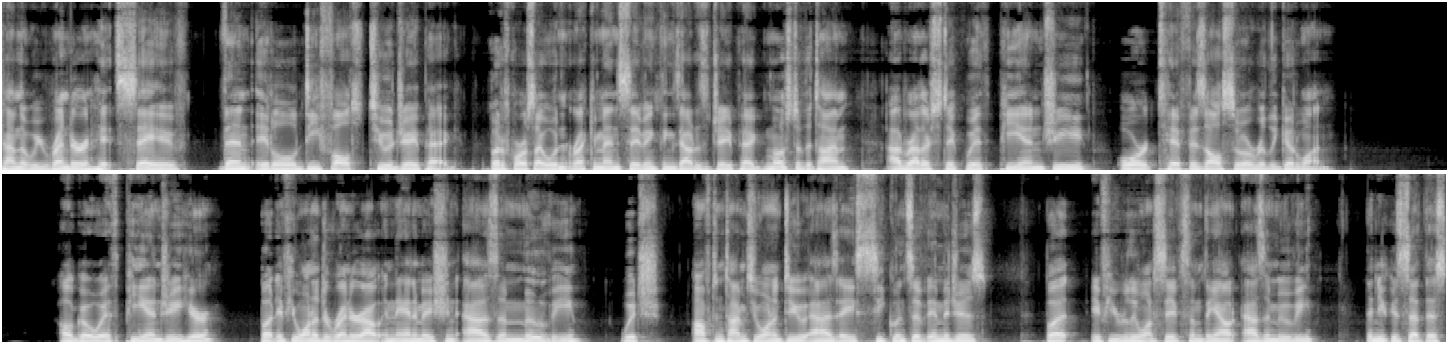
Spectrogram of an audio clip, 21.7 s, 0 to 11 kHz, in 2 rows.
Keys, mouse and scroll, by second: 3.7 click, 20.6 click.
